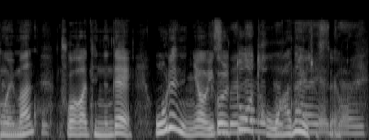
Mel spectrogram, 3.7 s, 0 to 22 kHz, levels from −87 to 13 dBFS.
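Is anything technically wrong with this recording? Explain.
No, nothing is technically wrong; the speech has come through a WebRTC call path, where the top end rolling off near 12 kHz and the light coding texture are what an Opus link at around 48 kbps normally leaves.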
